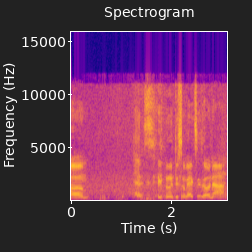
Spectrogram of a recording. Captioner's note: chuckles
